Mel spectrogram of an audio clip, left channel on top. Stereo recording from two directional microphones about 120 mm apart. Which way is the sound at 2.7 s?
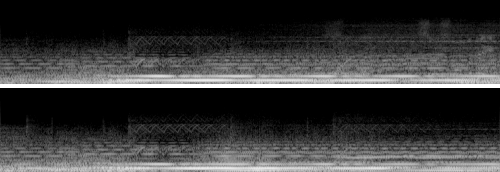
30° left (ahead or behind).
